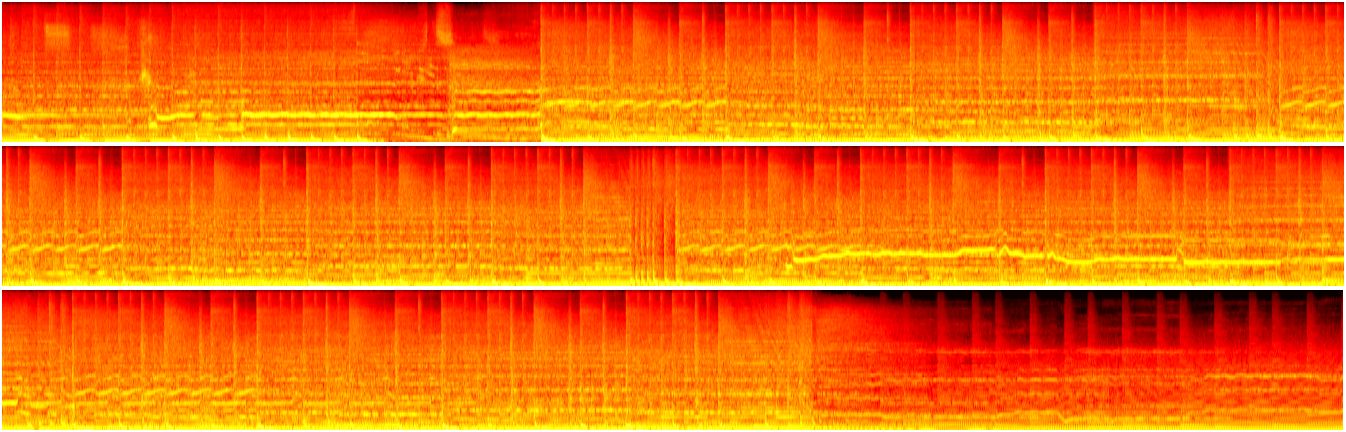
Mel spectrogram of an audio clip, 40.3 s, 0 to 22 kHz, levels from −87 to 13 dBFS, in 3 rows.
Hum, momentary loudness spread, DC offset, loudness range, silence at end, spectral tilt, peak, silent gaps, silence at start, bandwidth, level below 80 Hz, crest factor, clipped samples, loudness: none; 8 LU; under 0.1%; 3 LU; 0 s; -4 dB/octave; 0 dBFS; none; 0 s; over 20 kHz; -14 dBFS; 10 dB; under 0.1%; -10 LUFS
